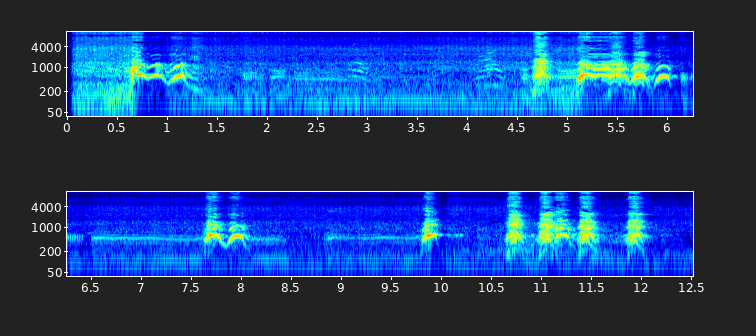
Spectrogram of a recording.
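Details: Dog barking in short bursts, some single barks and some quick doubles or triples, with quieter whining tones between them and a low hum underneath.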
